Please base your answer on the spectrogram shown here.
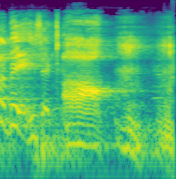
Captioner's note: snoring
